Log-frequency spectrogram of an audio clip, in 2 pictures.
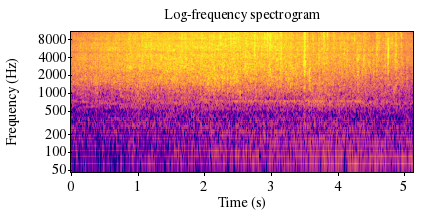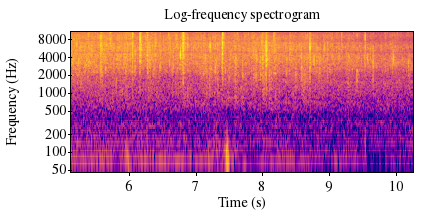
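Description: Wet snow and sleet falling on slushy pavement and hedges: a steady hiss that swells over the first few seconds and then slowly eases, with scattered sharp ticks of drops and pellets landing. About two thirds of the way in there is one loud thump.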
